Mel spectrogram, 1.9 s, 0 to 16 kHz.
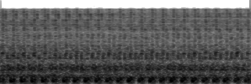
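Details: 1985 Honda ATC 125M after repair of rod knock by replacing the wrist pin and reseating the oil jackets: quick, even single-cylinder idle with no metallic knock, no smoke; normal idle.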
